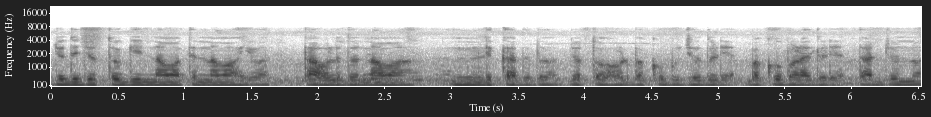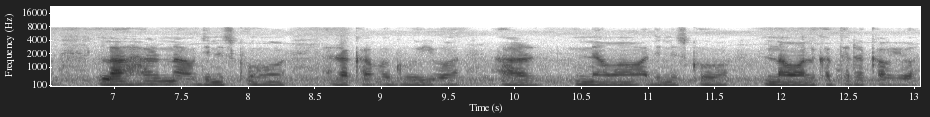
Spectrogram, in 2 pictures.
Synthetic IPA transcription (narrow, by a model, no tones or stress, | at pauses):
d͡ʒɔd̪id͡ʒɔt̪ɔɡinaw̃ãt̪ɛnawaɦujɔʔa | t̪aɦɔlɛd̪ɔnawa | lɛkad̪ɛd̪ɔd͡ʒɔt̪ɔɦɔʈ̚bakubud͡ʒʱɔd̪ɔɽɛjabakubaɽajd̪ɔɽɛjaʔt̪aɾd͡ʒɔnɔ | laɦaɾnad͡ʒiniskɔɦɔ̃ | ɾakʰapaɡuɦujɔʔaː | ɾ | nawawaʔd͡ʒiniskɔɦɔ̃ | nawalɛkat̪ɛɾakapɔjɔʔa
